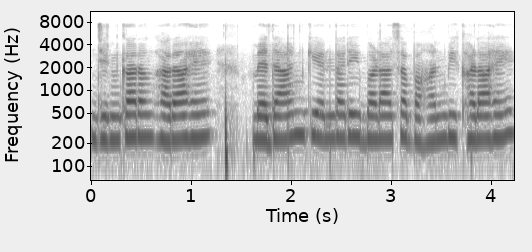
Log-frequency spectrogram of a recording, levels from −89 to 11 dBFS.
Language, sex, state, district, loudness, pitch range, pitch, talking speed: Hindi, female, Uttar Pradesh, Muzaffarnagar, -26 LUFS, 225-240 Hz, 230 Hz, 200 wpm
